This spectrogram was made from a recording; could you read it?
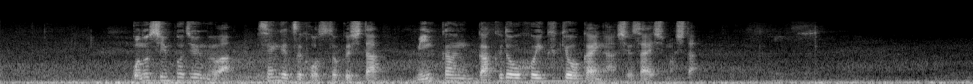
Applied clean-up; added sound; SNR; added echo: none; Aircraft; 3 dB; reverberation time 0.2 s.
